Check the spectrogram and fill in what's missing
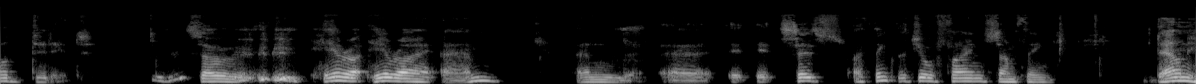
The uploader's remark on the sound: Malaysia Meets (Zoom)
